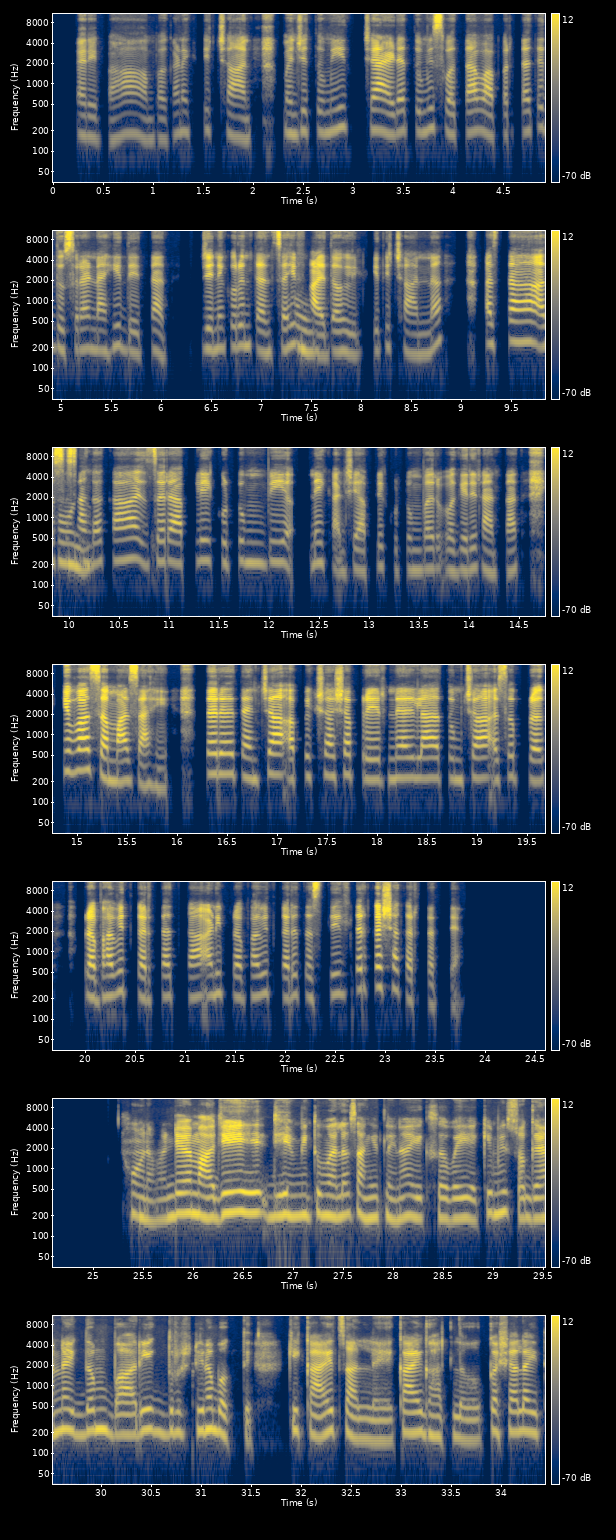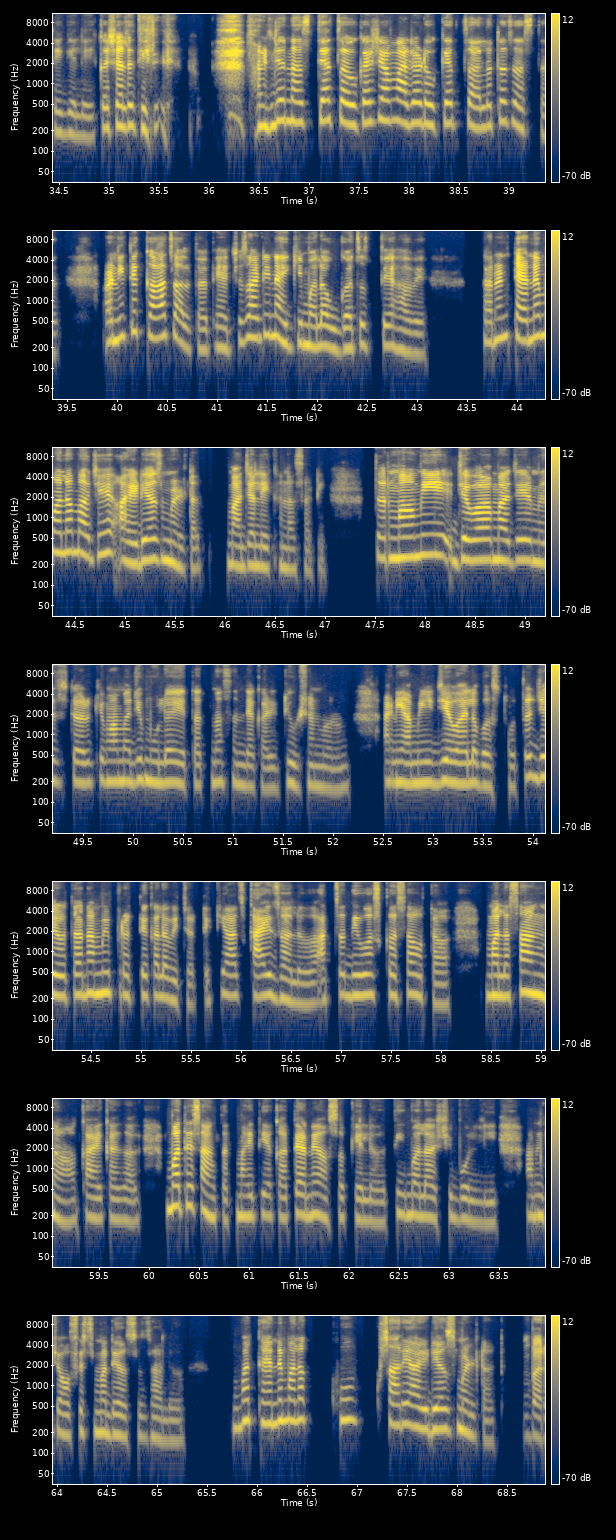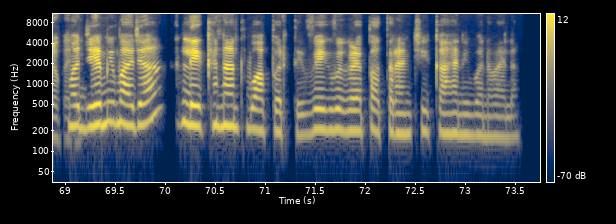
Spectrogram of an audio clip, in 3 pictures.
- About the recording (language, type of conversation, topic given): Marathi, podcast, स्वतःला प्रेरित ठेवायला तुम्हाला काय मदत करतं?
- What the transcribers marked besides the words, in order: tapping; laughing while speaking: "कशाला तिथे? म्हणजे नसत्या चौकशा माझ्या डोक्यात चालतच"; in English: "आयडियाज"; in English: "मिस्टर"; in English: "ट्युशनवरून"; in English: "आयडियाज"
